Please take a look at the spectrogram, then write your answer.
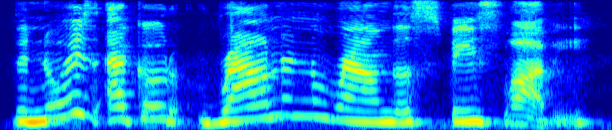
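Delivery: ordinary delivery, nothing marked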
